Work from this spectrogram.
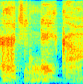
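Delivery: low demonic voice from the depths. Correcting a man who says her name wrong, speaker answers in demon voice. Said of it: "And I sound like a demon".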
